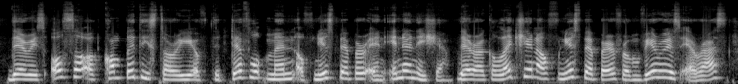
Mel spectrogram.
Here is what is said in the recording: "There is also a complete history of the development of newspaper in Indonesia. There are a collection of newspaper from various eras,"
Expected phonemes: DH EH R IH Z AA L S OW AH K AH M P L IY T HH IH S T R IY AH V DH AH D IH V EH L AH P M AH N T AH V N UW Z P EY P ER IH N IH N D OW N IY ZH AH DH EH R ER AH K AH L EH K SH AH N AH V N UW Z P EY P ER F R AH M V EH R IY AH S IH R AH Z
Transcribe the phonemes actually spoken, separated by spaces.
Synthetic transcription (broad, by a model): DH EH R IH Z AA L S OW AH K AH M P L IY T HH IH S T R IY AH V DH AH D IH V EH L AH P M AH N T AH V N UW S P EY P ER IH N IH N D OW N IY SH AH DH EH R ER AH K AH L EH K SH AH N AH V N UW S P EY P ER F R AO M V EH R IY AH S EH R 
